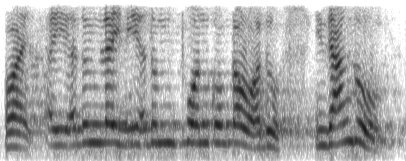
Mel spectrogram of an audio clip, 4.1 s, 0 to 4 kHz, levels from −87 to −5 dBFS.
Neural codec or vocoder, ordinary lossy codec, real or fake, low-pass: none; MP3, 32 kbps; real; 3.6 kHz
